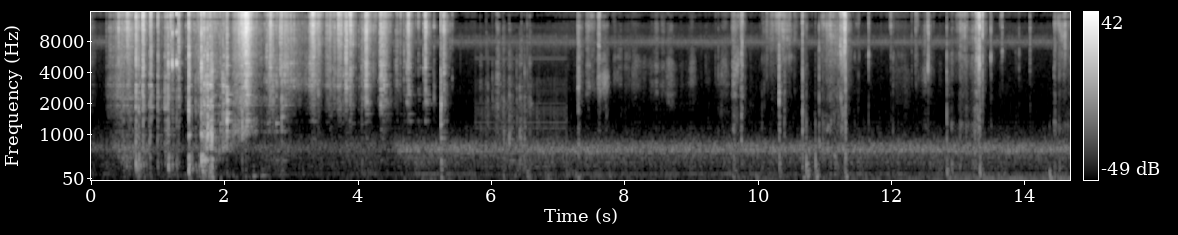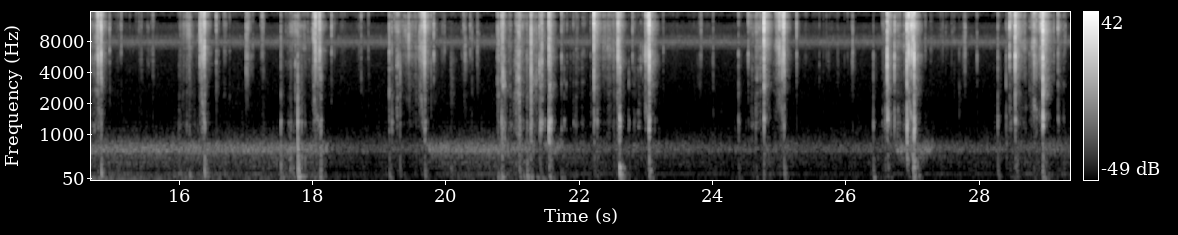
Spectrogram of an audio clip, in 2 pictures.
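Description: A thin plastic blister tray crackling and clicking as soft blue clay discs are pressed out of it by hand. A dense run of crackles comes in the first few seconds, then single sharp clicks follow, over a faint steady hum.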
